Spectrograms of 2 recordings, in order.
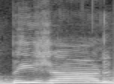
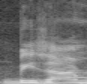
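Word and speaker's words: Bijan: like sure okay so bejan rhymes with DJ so the game that comes on tomorrow for them okay bjan rhymes with djn yeah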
